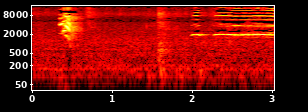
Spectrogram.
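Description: A pet ringneck parakeet gives a brief harsh screech, then a long, steady, clear whistle held for about a second.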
